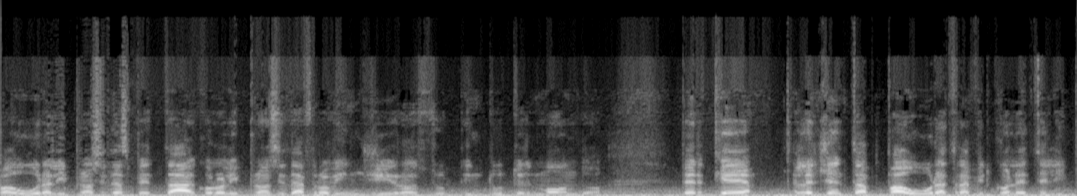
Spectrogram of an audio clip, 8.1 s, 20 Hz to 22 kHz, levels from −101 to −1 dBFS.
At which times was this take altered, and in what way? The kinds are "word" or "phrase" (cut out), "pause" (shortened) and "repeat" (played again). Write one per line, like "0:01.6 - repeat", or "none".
0:02.3 - phrase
